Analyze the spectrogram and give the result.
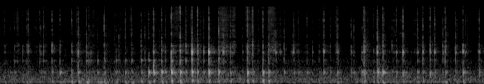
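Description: A long, empty brown cardboard paper towel tube, hollow and open at the end, is held in one hand and tapped and rubbed along its length with the fingertips. Rapid, uneven taps mix with dry scratching, each tap a short, dull, hollow knock carrying a faint resonant tone that dies away almost instantly.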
